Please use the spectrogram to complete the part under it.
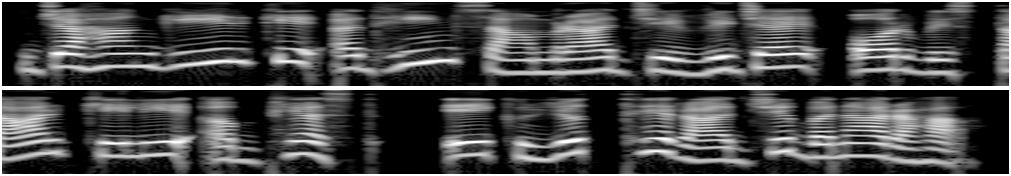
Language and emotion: Hindi, neutral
